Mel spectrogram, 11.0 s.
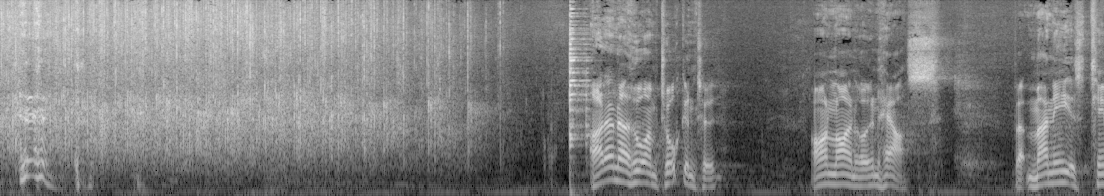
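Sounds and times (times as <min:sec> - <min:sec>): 
audience clapping: 0:00.0 - 0:05.2
speech: 0:00.2 - 0:00.9, 0:05.9 - 0:07.3, 0:08.1 - 0:09.4, 0:10.1 - 0:11.0.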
